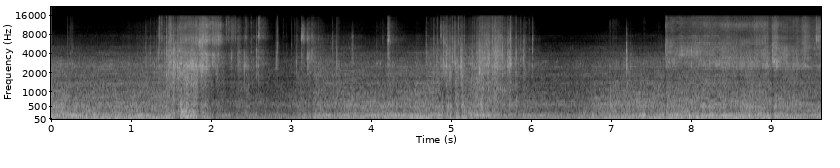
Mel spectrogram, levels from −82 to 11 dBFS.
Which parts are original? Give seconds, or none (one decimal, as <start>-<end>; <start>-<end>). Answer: none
